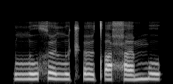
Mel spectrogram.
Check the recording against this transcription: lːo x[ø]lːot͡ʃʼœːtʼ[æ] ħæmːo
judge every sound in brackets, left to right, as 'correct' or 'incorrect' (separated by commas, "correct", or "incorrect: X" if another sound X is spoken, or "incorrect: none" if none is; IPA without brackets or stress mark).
incorrect: œ, incorrect: a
